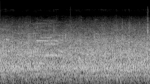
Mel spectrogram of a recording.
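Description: A college basketball arena crowd at the Washington vs Minnesota game roars and applauds after a drawn foul, a dense, loud, continuous wash of cheering and clapping.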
